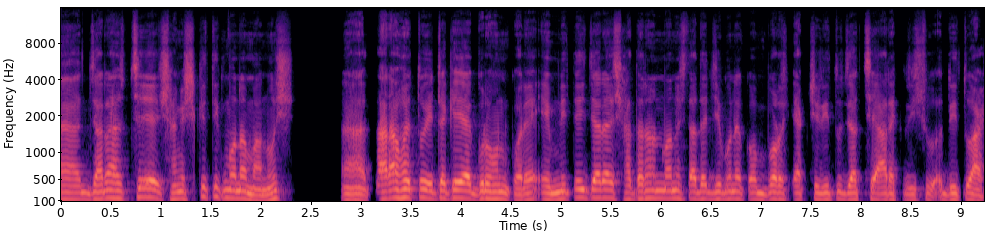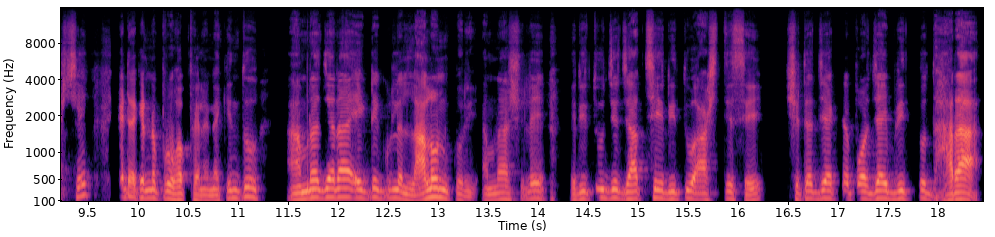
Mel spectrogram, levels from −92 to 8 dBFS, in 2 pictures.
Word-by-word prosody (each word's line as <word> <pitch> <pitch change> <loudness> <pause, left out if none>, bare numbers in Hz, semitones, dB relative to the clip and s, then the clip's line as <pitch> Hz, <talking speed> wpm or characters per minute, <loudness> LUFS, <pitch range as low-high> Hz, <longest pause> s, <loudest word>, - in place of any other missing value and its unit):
আ - - -1 0.3
যারা 135 +2 +1
হচ্ছে 140 +4 -4 0.3
সাংস্কৃতিক 135 +7 -4
মনা 140 -1 +1
মানুষ, 110 +8 -1 0.7
আ - - 0 0.3
তারা 135 +3 +2
হয়তো 155 0 +1
এটাকে 145 +1 -1
অ্যা 140 - +5
গ্রহণ 135 -1 +2
করে। 110 +3 0 0.2
এমনিতেই 130 +6 0
যারা 150 0 +3
সাধারণ 135 +3 -2
মানুষ, 140 0 -1
তাদের 130 0 -1
জীবনে 130 +1 -2
কম 125 -1 -2
বড় 130 -1 +1 0.2
একশো 125 - -8
ঋতু 125 +2 -8
যাচ্ছে, 125 - -3
আরেক 115 -1 -3
রিসু 105 -1 -8 0.3
ঋতু 125 - -6
আসছে। 170 - -4 0.4
এটা - - +3
কেন 150 -1 +4
প্রভাব 120 -4 +4
ফেলে 105 -2 -1
না। - - +1
কিন্তু 150 +4 0 0.5
আমরা 135 +6 +6
যারা 165 0 +6 0.2
এগ 150 - 0
এগুলো 150 0 +1
লালন 165 +9 +8
করি, 105 -6 -4
আমরা 115 +3 -1
আসলে 135 +3 -3 0.5
ঋতু 130 +5 -7
যে 155 - +4
যাচ্ছে, 135 +2 +2 0.2
ঋতু 125 +4 -3 0.2
আসতেছে, 115 -1 -3 0.4
সেটার 140 -1 -1
যে 150 - +4
একটা 145 - -6
পর্যায়ে 140 +1 +4
বৃত্তধারা 130 -3 +4
135 Hz, 170 wpm, -24 LUFS, 125-145 Hz, 0.7 s, লালন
